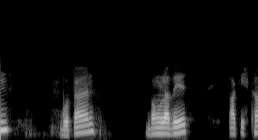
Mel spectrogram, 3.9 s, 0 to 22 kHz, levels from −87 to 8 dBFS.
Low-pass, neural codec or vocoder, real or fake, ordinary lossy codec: 3.6 kHz; codec, 16 kHz, 1 kbps, X-Codec, WavLM features, trained on Multilingual LibriSpeech; fake; none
